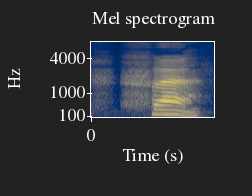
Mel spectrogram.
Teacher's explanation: নিচের ঠোঁটের ভিজে অংশ এবং সামনের ওপরে 2 দাঁতের আগার সাথে লাগিয়ে উচ্চারিত হয়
